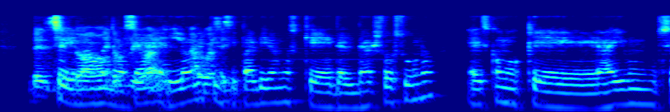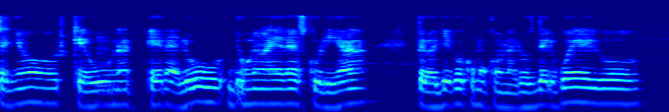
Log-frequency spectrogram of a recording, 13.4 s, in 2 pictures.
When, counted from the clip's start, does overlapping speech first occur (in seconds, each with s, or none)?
0.5 s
